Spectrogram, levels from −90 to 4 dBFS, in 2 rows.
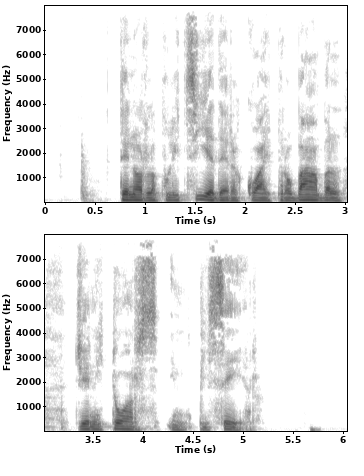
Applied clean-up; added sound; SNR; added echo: none; none; none; none.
